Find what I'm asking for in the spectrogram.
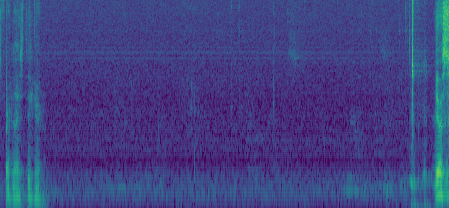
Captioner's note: silence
